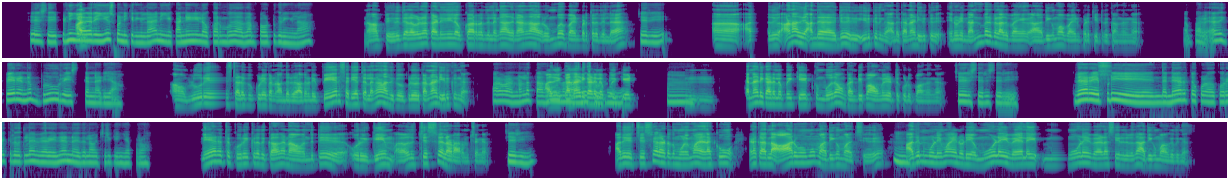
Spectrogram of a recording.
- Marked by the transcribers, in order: in English: "ப்ளூ ரேஸ்"; background speech; in English: "ப்ளூ ரேஸ்"; "கண்ணாடி" said as "கண்"; "தெரியலங்க" said as "தெர்லங்க"; "அவங்க" said as "அவுங்"; breath
- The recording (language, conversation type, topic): Tamil, podcast, திரை நேரத்தை எப்படிக் குறைக்கலாம்?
